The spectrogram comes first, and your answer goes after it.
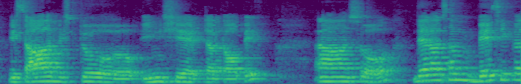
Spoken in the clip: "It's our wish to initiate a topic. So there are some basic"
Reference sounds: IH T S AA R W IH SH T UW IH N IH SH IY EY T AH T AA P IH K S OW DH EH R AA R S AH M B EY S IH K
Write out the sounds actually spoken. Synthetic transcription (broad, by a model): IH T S AA R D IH S T UW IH N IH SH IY EY T AH T AA P IH K S OW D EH R AA R S AH M B EY S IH K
